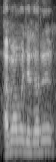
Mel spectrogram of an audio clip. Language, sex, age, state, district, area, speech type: Santali, male, 45-60, Jharkhand, Bokaro, rural, spontaneous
